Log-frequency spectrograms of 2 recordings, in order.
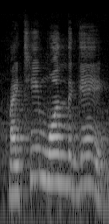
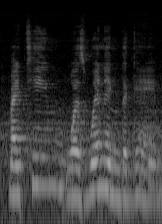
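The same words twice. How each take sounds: First: "My team won the game." said with a falling, closed tune; teacher shows a finished action with the voice; finished-sounding tune. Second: "My team was winning the game." said softer, trailing like more is coming; teacher shows an action still in progress; unfinished-sounding tune. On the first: Teacher contrasting tenses: closed, finished tune. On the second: Teacher contrasting tenses: open, unfinished tune. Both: Shown as a demonstration. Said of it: "Did you hear a difference in my intonation".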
